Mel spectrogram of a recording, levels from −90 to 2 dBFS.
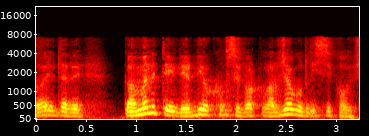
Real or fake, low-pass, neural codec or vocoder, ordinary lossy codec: fake; 7.2 kHz; codec, 16 kHz in and 24 kHz out, 0.4 kbps, LongCat-Audio-Codec, fine tuned four codebook decoder; AAC, 32 kbps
